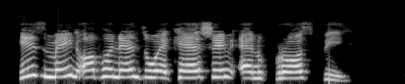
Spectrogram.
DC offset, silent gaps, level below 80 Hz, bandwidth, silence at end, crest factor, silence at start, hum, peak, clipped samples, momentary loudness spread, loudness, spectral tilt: under 0.1%; 3.15-3.21 s; -52 dBFS; 7.8 kHz; 0.6 s; 10 dB; 0.2 s; none; 0 dBFS; under 0.1%; 7 LU; -10 LUFS; -3.5 dB/octave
